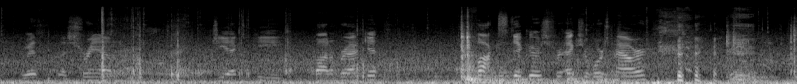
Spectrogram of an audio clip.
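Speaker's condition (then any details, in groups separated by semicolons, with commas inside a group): No condition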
